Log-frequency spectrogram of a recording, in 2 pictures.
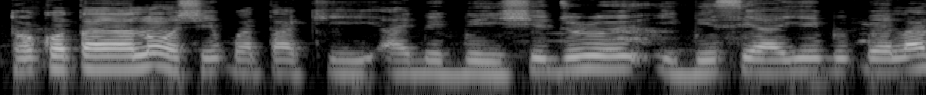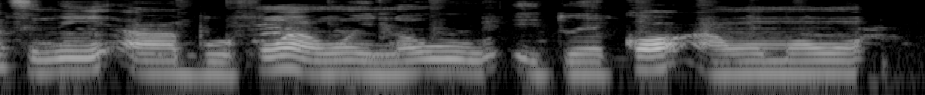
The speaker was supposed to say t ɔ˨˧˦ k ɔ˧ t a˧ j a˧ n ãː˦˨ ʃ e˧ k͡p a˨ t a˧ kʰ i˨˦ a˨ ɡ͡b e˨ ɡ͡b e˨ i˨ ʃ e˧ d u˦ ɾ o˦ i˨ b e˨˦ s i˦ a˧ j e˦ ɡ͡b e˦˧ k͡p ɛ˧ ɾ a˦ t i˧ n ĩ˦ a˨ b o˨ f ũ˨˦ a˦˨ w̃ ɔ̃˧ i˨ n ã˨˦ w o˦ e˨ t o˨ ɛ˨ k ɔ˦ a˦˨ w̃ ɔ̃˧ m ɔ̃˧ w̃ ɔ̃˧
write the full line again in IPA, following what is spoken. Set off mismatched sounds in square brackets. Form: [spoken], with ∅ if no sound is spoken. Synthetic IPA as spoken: t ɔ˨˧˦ k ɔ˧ t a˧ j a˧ n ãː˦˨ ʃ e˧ k͡p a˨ t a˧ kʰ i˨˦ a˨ ɡ͡b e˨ ɡ͡b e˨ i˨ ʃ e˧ d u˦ ɾ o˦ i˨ [ɡ͡b] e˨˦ s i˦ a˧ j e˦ ɡ͡b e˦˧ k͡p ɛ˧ [l] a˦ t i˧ n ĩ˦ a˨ b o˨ f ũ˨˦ a˦˨ w̃ ɔ̃˧ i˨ n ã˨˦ w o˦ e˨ t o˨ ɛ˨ k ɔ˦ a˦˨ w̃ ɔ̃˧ m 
